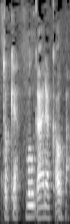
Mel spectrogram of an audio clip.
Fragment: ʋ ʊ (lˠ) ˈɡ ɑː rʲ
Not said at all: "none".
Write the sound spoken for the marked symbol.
lˠ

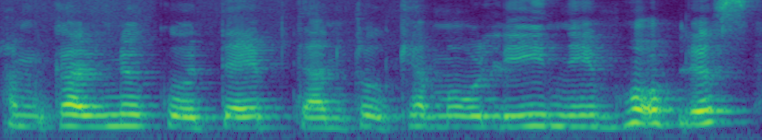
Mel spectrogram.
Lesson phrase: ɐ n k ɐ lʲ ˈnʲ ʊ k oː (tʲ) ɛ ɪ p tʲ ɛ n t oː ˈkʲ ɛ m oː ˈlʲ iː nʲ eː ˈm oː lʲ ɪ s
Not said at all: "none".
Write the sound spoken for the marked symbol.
tʲ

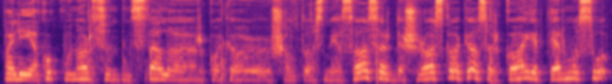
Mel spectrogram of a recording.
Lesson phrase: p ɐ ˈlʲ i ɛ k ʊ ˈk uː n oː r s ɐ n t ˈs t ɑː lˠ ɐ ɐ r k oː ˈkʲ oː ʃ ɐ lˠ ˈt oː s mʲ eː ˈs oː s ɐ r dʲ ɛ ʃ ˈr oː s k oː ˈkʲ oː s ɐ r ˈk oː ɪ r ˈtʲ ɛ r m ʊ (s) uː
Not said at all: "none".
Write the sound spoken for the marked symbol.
s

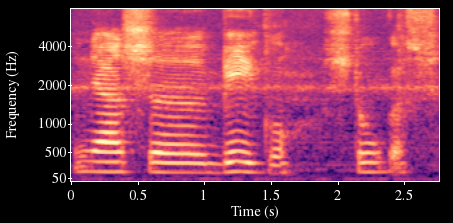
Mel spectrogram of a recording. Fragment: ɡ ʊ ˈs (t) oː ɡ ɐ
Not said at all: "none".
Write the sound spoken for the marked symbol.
t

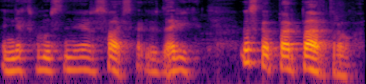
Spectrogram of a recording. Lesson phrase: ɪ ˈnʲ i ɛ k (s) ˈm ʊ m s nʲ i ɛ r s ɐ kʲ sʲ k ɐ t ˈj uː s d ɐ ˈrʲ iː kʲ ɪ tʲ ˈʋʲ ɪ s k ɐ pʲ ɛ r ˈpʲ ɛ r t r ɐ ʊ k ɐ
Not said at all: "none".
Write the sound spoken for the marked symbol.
s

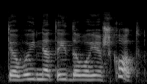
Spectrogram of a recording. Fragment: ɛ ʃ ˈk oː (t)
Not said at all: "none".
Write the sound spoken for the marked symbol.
t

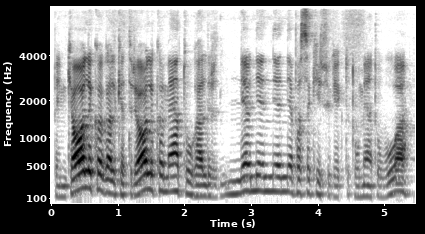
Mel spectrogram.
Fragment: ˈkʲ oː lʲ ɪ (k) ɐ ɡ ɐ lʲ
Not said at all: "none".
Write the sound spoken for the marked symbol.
k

